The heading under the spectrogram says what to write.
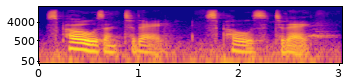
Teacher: Fricatives and stops may become syllabic in unstressed syllables such as suppose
